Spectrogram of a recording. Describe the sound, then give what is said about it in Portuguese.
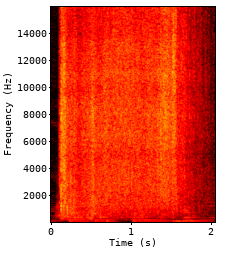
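A duck takes its morning dive and splashes in lake water: a loud, steady rush of sloshing water with a few surging bursts, lasting about two seconds with no voices. “Gené tomou café da manhã, escovou os dentes e deu seu mergulho matinal no lago.”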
